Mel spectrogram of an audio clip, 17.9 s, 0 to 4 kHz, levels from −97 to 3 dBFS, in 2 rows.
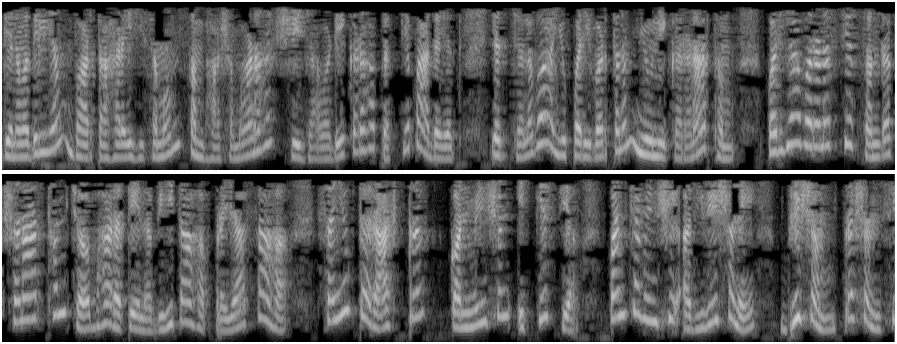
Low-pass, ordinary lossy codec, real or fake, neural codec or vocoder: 3.6 kHz; MP3, 16 kbps; real; none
